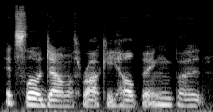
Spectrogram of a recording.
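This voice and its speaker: Woman acting a low, creaky-voiced dragon office lady. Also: steady tone, normal speed, no echo. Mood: dry, casual. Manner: casual, dry, low-key, softly spoken. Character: powerful dragon lady office worker, blunt but caring. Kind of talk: ASMR roleplay.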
